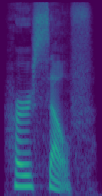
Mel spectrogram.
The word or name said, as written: herself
